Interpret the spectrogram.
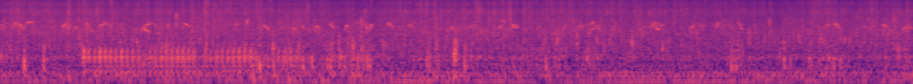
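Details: A dense chorus of ducklings indoors in a barn during feeding, with high peeping notes almost nonstop, thick tapping and shuffling noise, and a brief low buzzing hum early on.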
